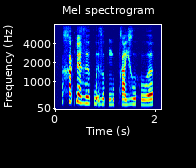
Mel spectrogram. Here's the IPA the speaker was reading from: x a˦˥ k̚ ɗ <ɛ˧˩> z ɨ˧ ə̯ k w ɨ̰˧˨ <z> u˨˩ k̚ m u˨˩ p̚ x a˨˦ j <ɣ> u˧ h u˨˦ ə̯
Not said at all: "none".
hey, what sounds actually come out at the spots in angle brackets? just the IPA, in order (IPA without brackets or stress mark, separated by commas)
ɛ˧, z, ɣ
